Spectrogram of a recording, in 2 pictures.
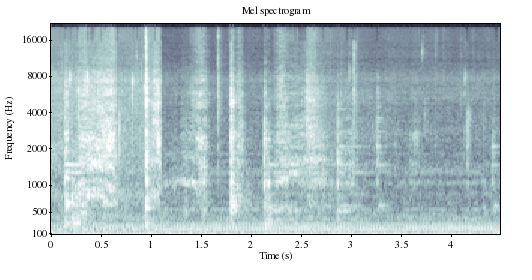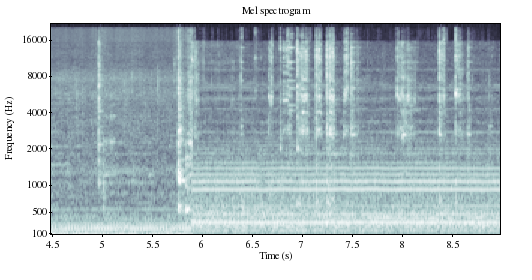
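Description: Garden greens hit hot bacon grease in a pan, giving a steady sizzle with scraping stir strokes and small clicks, loud at first and then settling to a quieter, even fry.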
